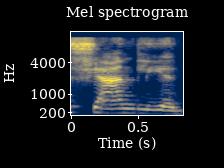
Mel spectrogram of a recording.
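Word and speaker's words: chandelier: okay ऐसे जोड़ के पढ़ने का है आपको शलियर झूमर को शलियर बोलते हैं तो हम श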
